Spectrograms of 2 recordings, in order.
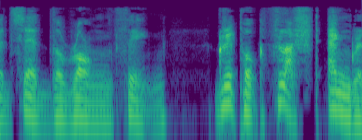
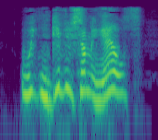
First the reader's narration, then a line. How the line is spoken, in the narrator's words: said Ron eagerly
